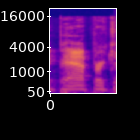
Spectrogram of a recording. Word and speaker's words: paprika: a very long time i always just say paprika it's a rhyme with africa that's that's how i've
